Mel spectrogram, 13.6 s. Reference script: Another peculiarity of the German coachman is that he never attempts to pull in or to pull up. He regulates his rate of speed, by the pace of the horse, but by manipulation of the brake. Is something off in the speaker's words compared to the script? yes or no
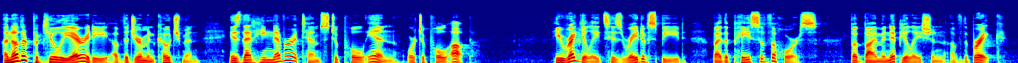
no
